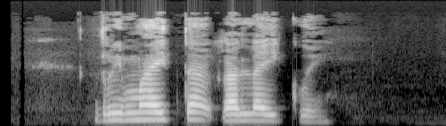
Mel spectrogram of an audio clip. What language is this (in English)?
Yanahuanca Pasco Quechua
